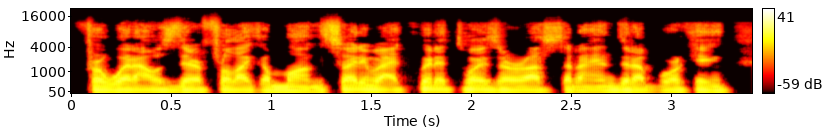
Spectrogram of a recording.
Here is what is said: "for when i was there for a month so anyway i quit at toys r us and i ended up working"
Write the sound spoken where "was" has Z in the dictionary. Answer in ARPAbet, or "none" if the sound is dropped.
Z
